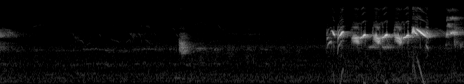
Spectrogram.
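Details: Singing strongly, a Double-collared seedeater is quiet at first apart from one soft note, then breaks into a fast, high, tumbling phrase of slurred chirps lasting over a second.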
